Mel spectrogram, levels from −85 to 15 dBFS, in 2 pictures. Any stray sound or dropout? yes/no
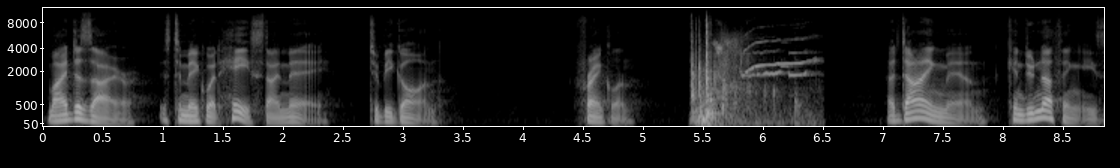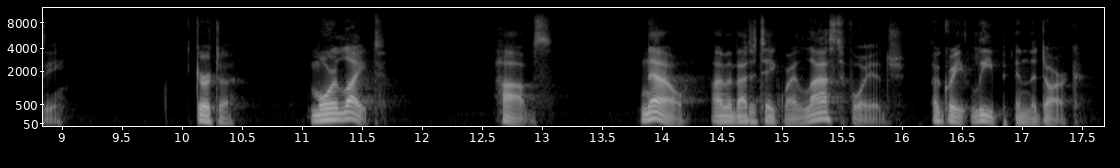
yes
